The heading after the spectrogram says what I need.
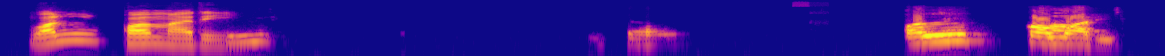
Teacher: রয়ের নিচে জের এসেছে, তাই রকে বারিক করে পড়তে হয়।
